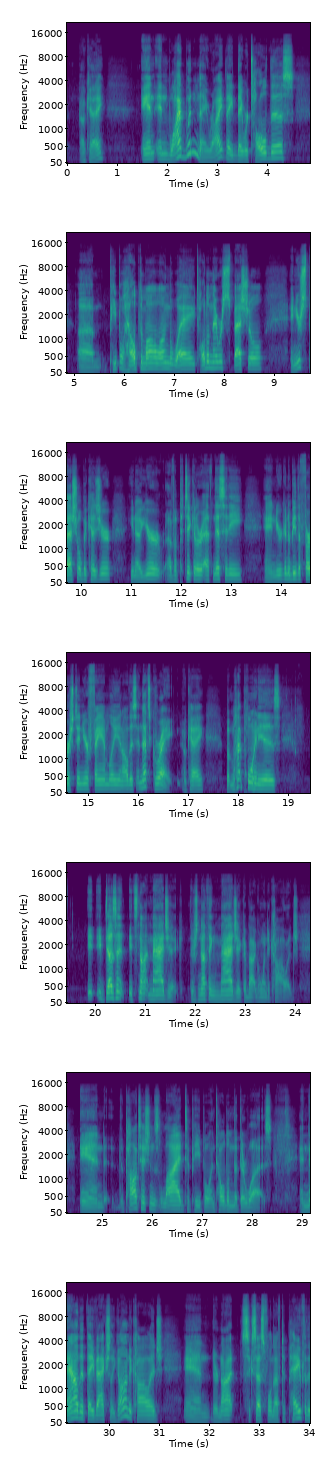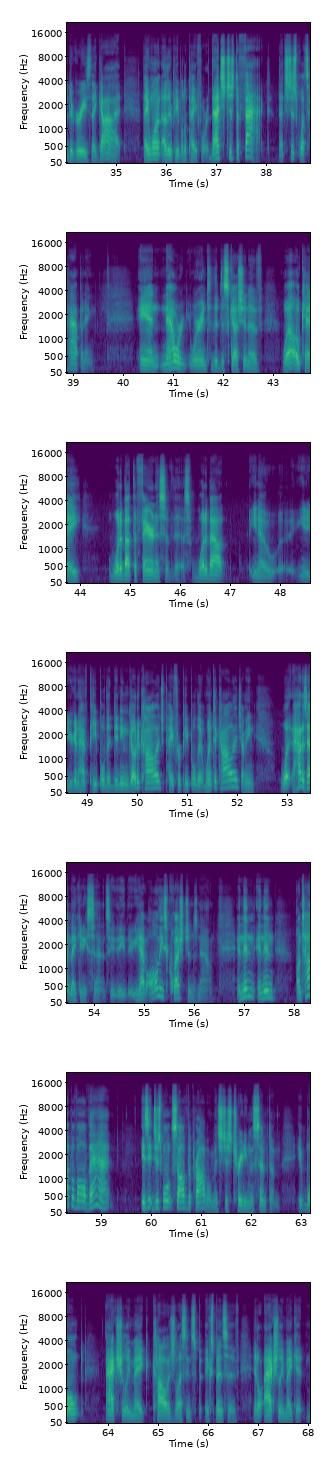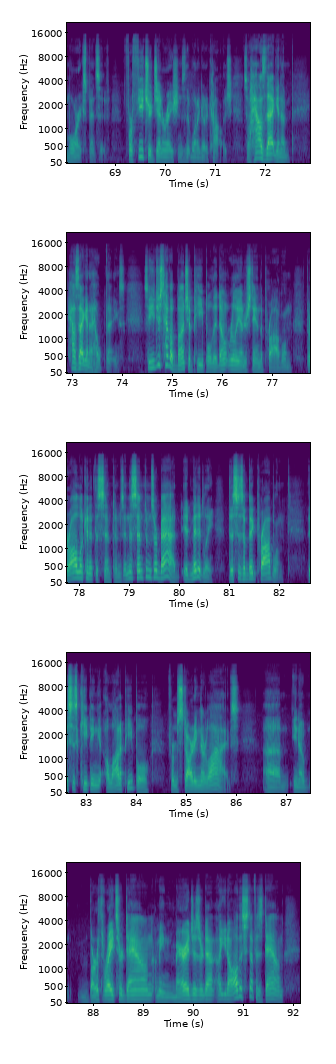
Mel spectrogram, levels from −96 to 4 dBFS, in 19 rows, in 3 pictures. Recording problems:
thin; somewhat; fading below 950 Hz

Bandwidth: 15 kHz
